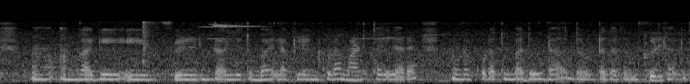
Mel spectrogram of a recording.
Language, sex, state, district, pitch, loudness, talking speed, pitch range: Kannada, male, Karnataka, Bijapur, 230 Hz, -28 LUFS, 115 wpm, 220-240 Hz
